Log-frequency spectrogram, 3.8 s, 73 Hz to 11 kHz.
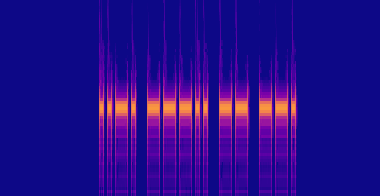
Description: Morse code, heard as a keyed tone, about 32 wpm, 700 Hz. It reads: F8MG
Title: DXCC-100 Call Signs - 4 Characters - Repeated 2x - 30wpm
